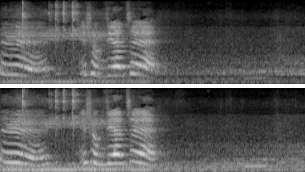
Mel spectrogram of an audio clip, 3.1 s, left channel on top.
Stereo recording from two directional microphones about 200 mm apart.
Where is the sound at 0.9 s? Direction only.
25° right (ahead or behind).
